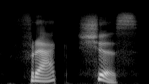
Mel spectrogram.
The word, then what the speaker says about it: fractious: Vocabulary 19, fractious. Pronunciation, frac-shus.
